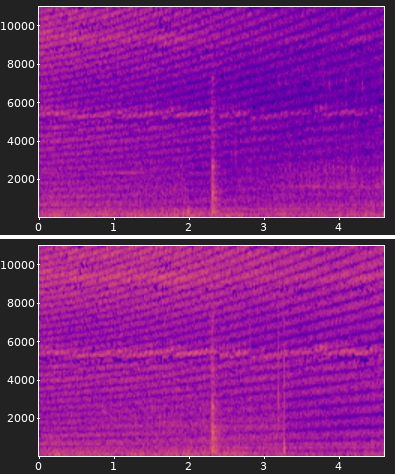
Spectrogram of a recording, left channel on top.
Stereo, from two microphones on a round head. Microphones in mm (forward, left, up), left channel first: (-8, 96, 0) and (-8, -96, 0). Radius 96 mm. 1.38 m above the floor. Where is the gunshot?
20° right (ahead or behind).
